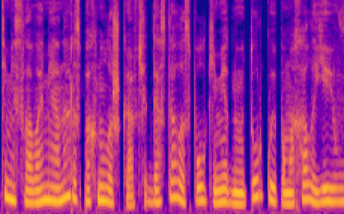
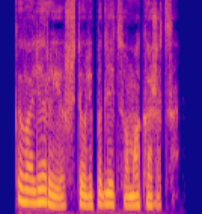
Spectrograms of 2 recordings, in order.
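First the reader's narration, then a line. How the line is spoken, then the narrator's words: Muttered. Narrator (Russian): Пробормотала соседка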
